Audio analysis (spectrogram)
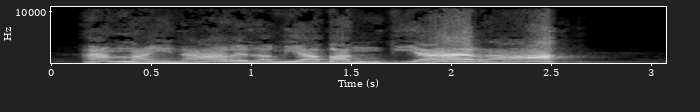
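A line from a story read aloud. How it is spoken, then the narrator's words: Captain shouting. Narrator (Italian): gridò il capitano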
